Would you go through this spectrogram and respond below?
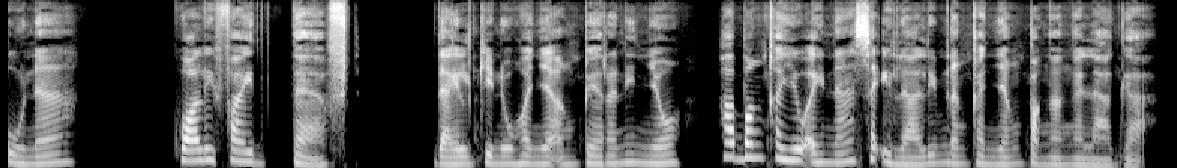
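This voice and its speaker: A woman narrator plays a resolute young man, a lawyer in an audio drama. He speaks firmly and respectfully, measured and protective, in a dry close recording. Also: sits low, lively intonation, warm tone, no room sound. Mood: firm, explaining.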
